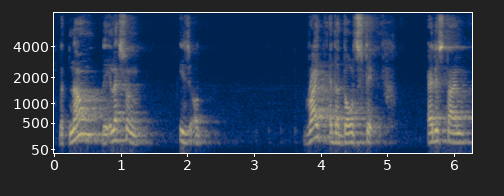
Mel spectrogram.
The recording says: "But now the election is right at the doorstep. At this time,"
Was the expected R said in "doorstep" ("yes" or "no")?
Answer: no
